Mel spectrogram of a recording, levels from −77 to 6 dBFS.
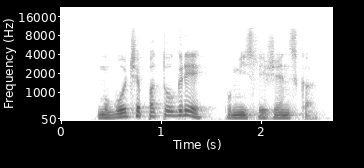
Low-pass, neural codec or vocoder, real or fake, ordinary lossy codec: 10.8 kHz; codec, 24 kHz, 0.9 kbps, DualCodec; fake; none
